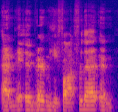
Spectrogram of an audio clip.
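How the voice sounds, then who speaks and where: A man co-hosting a review show in casual chat, with a halting, rambling way of telling things. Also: medium pitch, flat delivery, bright, forceful tone. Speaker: co-host of an anime review show. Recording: roomy, echoey sound.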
